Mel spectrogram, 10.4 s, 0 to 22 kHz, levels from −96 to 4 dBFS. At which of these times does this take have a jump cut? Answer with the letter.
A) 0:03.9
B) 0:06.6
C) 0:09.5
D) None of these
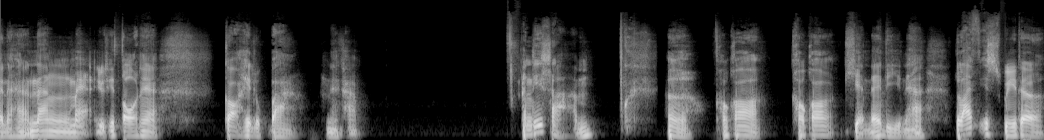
B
